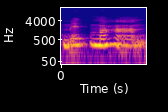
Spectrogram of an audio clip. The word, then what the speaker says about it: McMahon: uh of course it's spelled like mcmahon but it's mcmahon and even you know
